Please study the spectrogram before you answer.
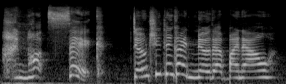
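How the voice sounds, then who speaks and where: Bright, high-voiced earnest young woman. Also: normal speed. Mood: defensive. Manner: insistent, earnest. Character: earnest, exasperated young woman among quarrelling friends. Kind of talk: visual novel voice acting.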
